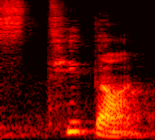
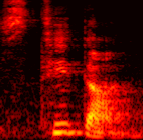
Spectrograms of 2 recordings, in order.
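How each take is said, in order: No difference in how they are said.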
